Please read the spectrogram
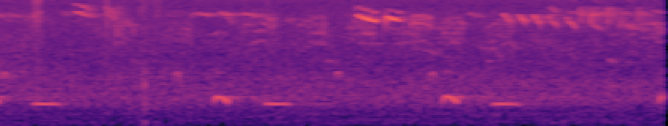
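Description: A greenfinch calling in a steady series of short whistled notes about once a second, with thin high twittering from other birds behind it and no voices.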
